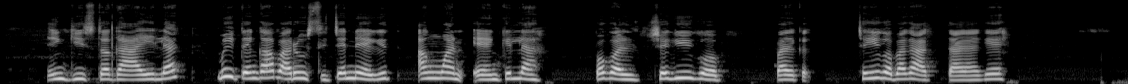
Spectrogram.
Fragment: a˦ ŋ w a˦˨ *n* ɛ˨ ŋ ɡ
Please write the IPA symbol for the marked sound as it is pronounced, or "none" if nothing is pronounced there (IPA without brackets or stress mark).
n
